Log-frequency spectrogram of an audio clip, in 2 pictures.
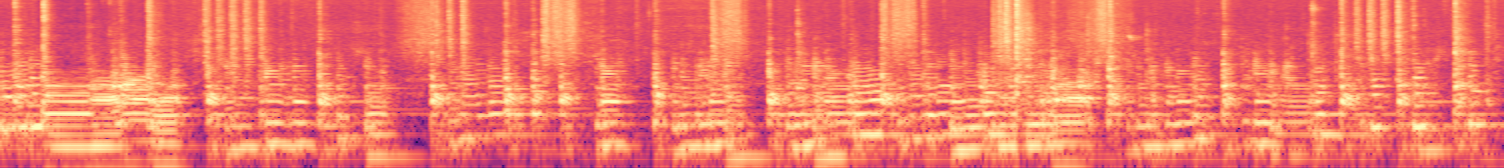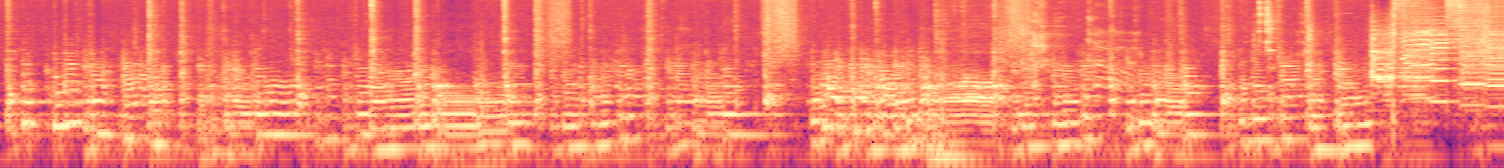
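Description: Live jazz with the upright double bass out front, played pizzicato, over light drums. Just before the end the band comes in fuller, with cymbals.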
